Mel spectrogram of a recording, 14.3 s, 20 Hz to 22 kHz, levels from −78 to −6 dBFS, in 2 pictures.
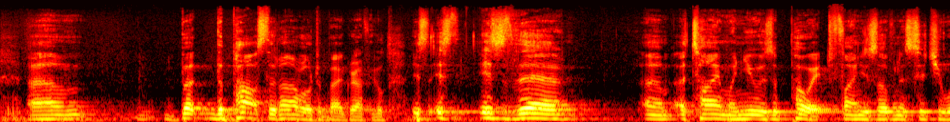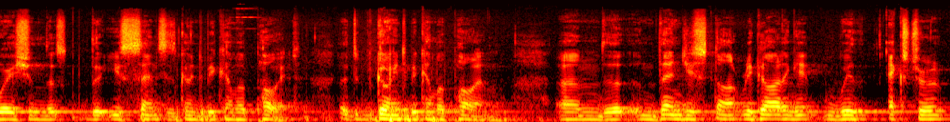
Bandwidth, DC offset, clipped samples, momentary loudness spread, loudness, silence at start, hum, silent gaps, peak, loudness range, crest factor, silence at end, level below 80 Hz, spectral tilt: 19 kHz; under 0.1%; under 0.1%; 14 LU; -22 LUFS; 0 s; none; none; -4 dBFS; 6 LU; 20 dB; 0 s; -50 dBFS; -3.5 dB/octave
